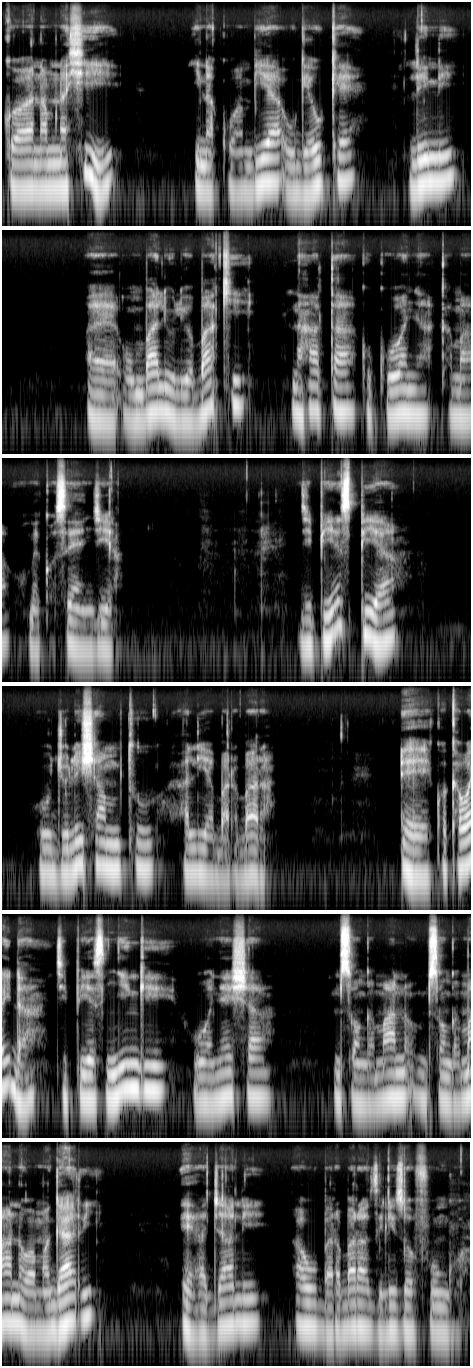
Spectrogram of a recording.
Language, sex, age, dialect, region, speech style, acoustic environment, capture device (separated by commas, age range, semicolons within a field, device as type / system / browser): Swahili, male, 25-34, Kenya - Nairobi Sheng-influenced, Kenya, relaxed, silence, mobile / Linux / Chrome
